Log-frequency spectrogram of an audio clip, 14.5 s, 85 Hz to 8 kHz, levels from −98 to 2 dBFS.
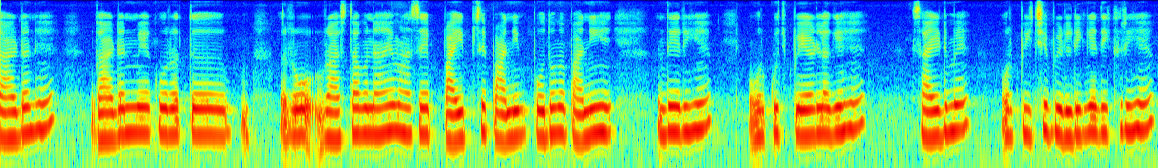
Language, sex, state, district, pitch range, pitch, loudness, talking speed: Hindi, female, Uttar Pradesh, Jyotiba Phule Nagar, 205-225 Hz, 215 Hz, -14 LUFS, 140 wpm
